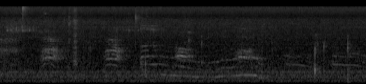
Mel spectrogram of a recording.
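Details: Ten-month-old male Tonkinese kitten, self-styled king of the house, telling off the family's four-year-old German Shepherd: a run of short harmonic meows, rising and falling, roughly one a second, over a steady indoor hum.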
